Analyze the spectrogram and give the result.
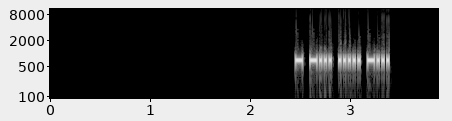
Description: Morse code, heard as a keyed tone, about 47 wpm, 700 Hz. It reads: TB5B
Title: DXCC-100 Call Signs - 4 Characters - Repeated 3x - 50wpm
